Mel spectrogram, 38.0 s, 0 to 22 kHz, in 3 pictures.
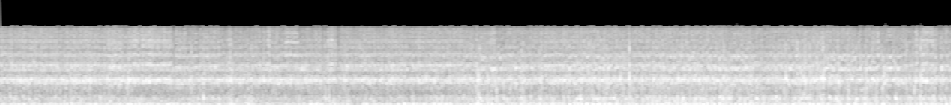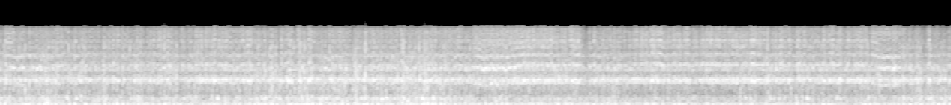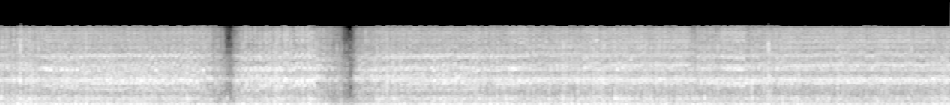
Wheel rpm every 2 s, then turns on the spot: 230, 230, 230, 230, 230, 230, 220, 230, 230, 230, 230, 230, 230, 200, 130, 130, 210, 230, 230.
none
